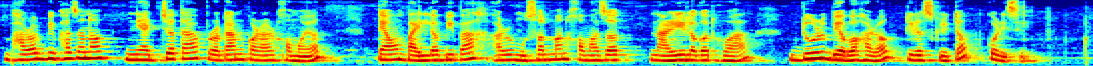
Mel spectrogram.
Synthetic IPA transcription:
bʱaɹɔt̚bibʱazɔnɔk̚njazɔtapɹɔdankɔɹaɹxɔmɔjɔtː | ɛʊ̃bajlːɔbibaɦaɹumusɔlmanxɔmazɔtnaɹiɹlɔɡɔtɦʊwaduɹbjɔbɔɦaɹɔk̚tiɹɔskɹitɔkoɹisil

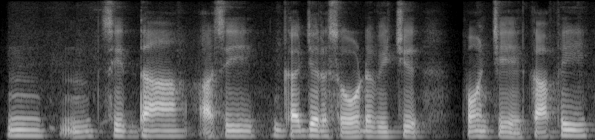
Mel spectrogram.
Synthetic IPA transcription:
sɪd̪ʱːãːə̰sĩːɡəd͡ʒɾəsoːɖʋɪt͡ʃ | pɔʊ̃ɲt͡ʃeːkaːpʰiː

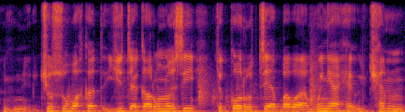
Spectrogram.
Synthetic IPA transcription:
t͡ʃʰisuʋɐkʰɐt̪jit͡sekaɾunosit̪ikoɾut͡sebɐbamunʲaɦet͡ʃʰin

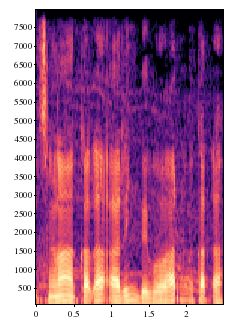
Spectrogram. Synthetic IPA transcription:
sʰɛɽ̃aakat̪̚aʔəɾiɲbɛbɔɦaɾakat̪̚a

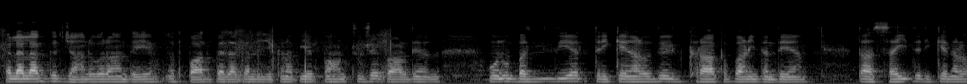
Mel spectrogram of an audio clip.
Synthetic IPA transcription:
əlaːləɡd͡ʒaːnʋəɾãːd̪eːʊt̪paːd̪pɛːd̪aːkəɾlːd͡ʒɪkɳaːpiːpãːɦʊnt͡ʃʰuːt͡ʃəiːpaːld̪eːɦən | onũːbəd̪liːaːt̪əɾiːkeːnaːloːd̪iːkʰəɾaːkpaːɽ̃iːd̪ɪnd̪eːɦãː | t̪ãːsəɦiːt̪əɾiːkeːnaːl

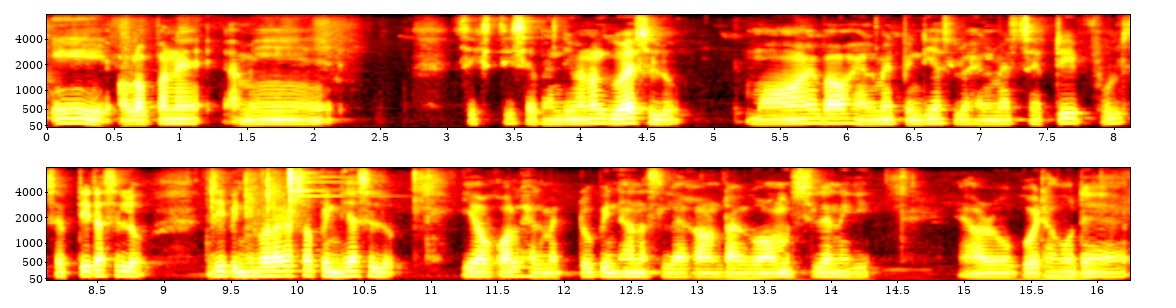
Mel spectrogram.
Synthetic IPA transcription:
eɔ̰lɔpmanɛa̰mi | sikstisɛ̰bʱɛntimanɔtɡojasilʊ̃ | mojbaɦɛlmɛt̚pindʱiasilʊ̃ɦɛlmɛtsep̚ʰtipʰṵlsep̚ʰtitasilʊ̃ | zipindʱibɔlaɡɛsɔb̚pindʱiasilʊ̰̃iɔkɔlɦɛlmɛttːʊpindʱanasilɛkaɹɔntaɡɔɔmdisilɛneki | a̰ɹuɡojtʰakʊ̃tɛ

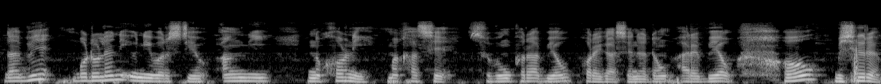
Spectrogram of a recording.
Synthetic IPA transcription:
dabebɔdɔlenjunibɐɾsi̥tiawaŋninɔkʰɔɾnimakʰasesubuŋpʰɯɾabijawpʰɔɾajɡasenɯdɔŋaɾɯbijawɔwbisɯɾɯ

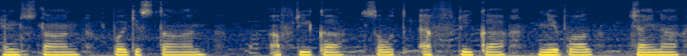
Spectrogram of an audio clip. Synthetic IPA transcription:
hɪ̃nd̪ʊst̪aːnpaːkɪst̪aːn | ɐfʰɾiːkasaːt̪ʰɐfʰɾiːkaneːpaːlt͡ʃaːɪna

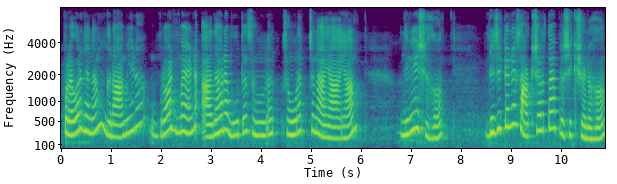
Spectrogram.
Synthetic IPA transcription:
pɾɐʋɐɾd̪ʱɐnɐmɡɾaːmiːɳɐbɾɔːɖmɛːɳɖa̰ːd̪ʱaːɾɐbʱuːt̪ɐ | sɐwɳɐtːt͡ʃɐnaːjaːjaːm | niʋeːʃɐɦɐ̆ | ɖid͡ʒiʈɐlsaːkʂɐɾt̪aːpɾɐʃikʂɐɳɐɦə̆

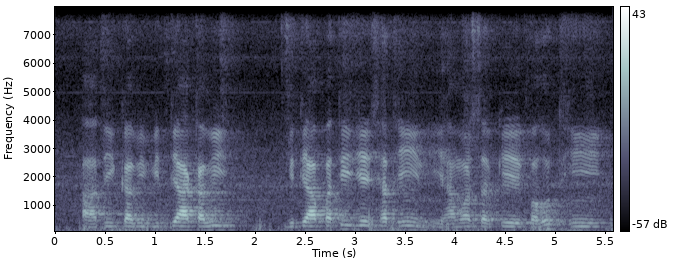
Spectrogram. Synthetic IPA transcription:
ad̪ikəbʱiʋid̪jakəbʱi | ʋid̪japət̪id͡ʒet͡ʃʰət̪ʰinḭɦəməɾsəbʱkebəɦut̪ɦĩ

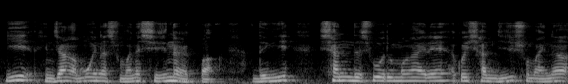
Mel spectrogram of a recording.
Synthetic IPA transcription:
ɡihinzaŋɐmɐojnɐsumajnɐsizinːɐɾɐk̚pɐ | ɐdɐɡi | sɐndɐsuɐdumɐŋajɾeɐkʰojsɐnd͡ʒisusumajnɐ

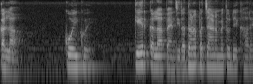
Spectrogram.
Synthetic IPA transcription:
kɐla | koːikoːi | keːɾkɐlapɐ̃ɦɪ̃ɲ̆d͡ʑiːɾɐd̪ʱəɽ̃̆pɐt͡ɕaːɪɽ̃̆mẽt̪ʰoɗeːkʰaːɾeː

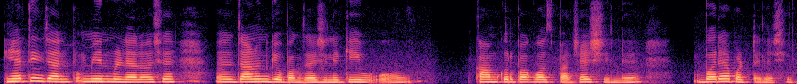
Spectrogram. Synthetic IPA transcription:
ɦjãt̪int͡ɕanmiənm̤iɭɳjalɔəɕẽd͡zaɽ̃uːnɡʱewpakd͡zaəɕ̬ileki | kamkəɾpakɔəspa̰t͡ɕeɕile | bəɾjapəɽʈələɕil

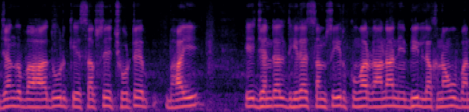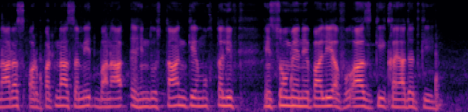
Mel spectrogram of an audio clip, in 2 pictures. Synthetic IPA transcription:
d͡ʒɐ̃ŋɡbɐɦaːd̪uːɾkesɐbset͡ʃʰoːʈebʱaːi | d͡ʒɐnɾəld̪ʱiːɾəsɐmsiːɾkʊməɾːaːnanebʱilɐkʰnaũbɐnaːɾəsɔːɾpɐʈnasɐmeːt̪baɦɪ̃nd̪ʊst̪aːnkemʊxt̪əlɪf | ɦɪsːõmẽneːpaːliɐfaːzkiqɐjaːd̪ət̪kiː

